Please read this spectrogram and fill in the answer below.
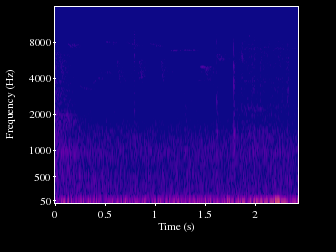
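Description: Quiet outdoor background: a low steady rumble with a few faint, brief high bird chirps.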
